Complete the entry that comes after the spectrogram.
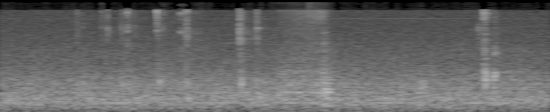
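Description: Quiet, scattered keystrokes from a computer keyboard as R commands are entered, a few light clicks spread irregularly over a low steady background hum, with no one speaking.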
